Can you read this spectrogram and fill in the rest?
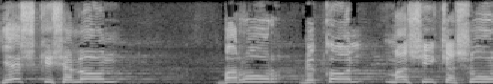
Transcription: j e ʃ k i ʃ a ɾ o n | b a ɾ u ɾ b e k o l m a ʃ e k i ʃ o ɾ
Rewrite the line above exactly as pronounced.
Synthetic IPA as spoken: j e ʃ k i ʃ a l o n | b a ɾ u ɾ b e k o l m a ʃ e k a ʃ u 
